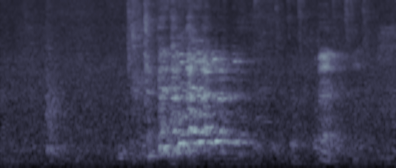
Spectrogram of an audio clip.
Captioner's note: laughter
